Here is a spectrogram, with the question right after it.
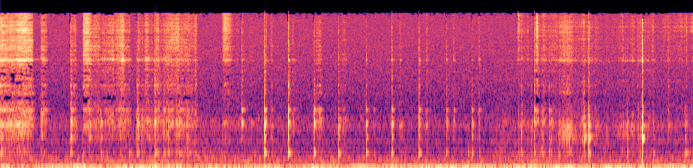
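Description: Fingernails tap and scratch a small, hollow, empty clear plastic box set upside down over the microphone. Quick, dry clicks and a soft rasping scrape sit over a steady, heavy low rumble that fills the sound.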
